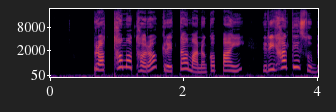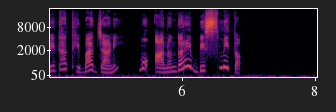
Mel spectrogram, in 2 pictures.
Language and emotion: Odia, surprised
